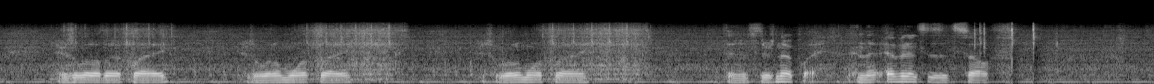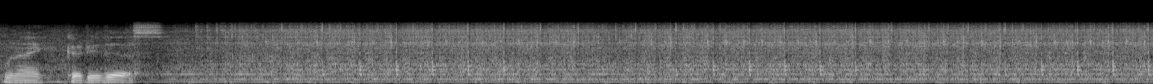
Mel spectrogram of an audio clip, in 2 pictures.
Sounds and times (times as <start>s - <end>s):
Speech: 0.6s - 1.7s, 2.4s - 3.5s, 4.8s - 5.9s, 7.3s - 9.9s, 11.6s - 13.2s
Sewing machine: 0.6s - 1.8s, 2.9s - 4.1s, 5.3s - 6.6s, 13.3s - 23.0s.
